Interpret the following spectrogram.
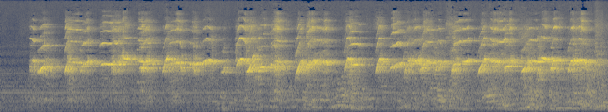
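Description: A recorded animal call played back over loudspeakers: a short, high call that rises in pitch, repeated about twice a second, starting about half a second in.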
